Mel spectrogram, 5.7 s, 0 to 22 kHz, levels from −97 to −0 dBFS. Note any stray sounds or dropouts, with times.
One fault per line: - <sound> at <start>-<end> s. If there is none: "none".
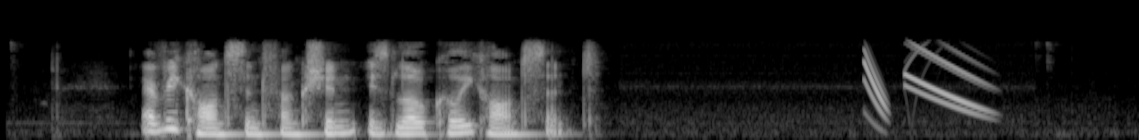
- chirp at 4.3-5.0 s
